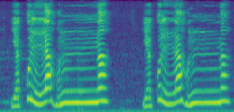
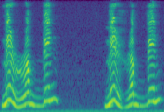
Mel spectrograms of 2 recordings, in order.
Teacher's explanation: اس نون کو لام یا را بنا کر اس میں مدغم کر دیا جاتا ہے۔ اس طرح لام یا را پر تشدید آ جاتی ہے اور نون پڑھنے کے لحاظ سے بالکل ختم ہو جاتا ہے۔ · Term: ادغام تام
